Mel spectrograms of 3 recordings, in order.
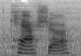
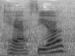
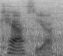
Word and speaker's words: Cassia: here um cross uh continues this story of casha I just learned that's how you're supposed to pronounce the main character's name I thought it was cassia because I had a best friend growing up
